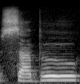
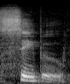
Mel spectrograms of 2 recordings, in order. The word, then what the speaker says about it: Sabu: Although Epstein pronounces throne as trone because it's a New York accent thing, and the young actor Sabu he calls Cebu.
